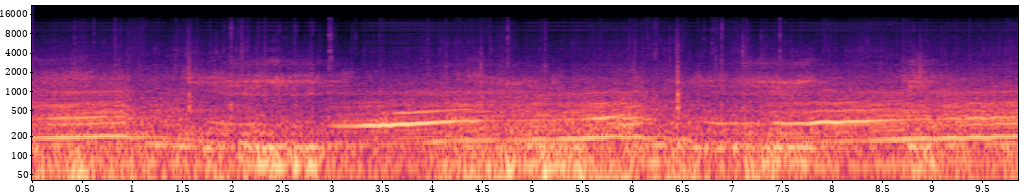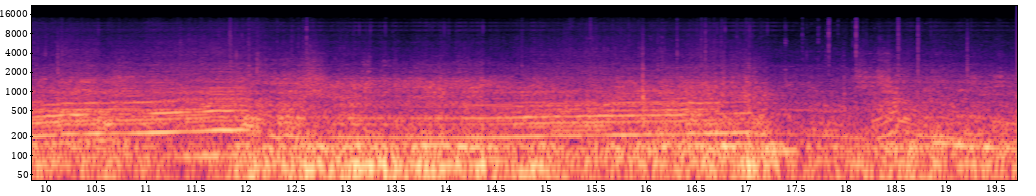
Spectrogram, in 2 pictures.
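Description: Lamborghini Gallardo V10 engine heard from inside the cabin, pulling hard on a racetrack: its note climbs in several runs as the car accelerates and drops back between them as the driver shifts or lifts for corners.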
